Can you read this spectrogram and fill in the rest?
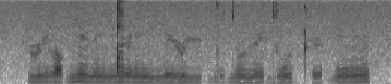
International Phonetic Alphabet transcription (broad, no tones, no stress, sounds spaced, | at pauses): ɭ y l ɔ ɡ ĩ ɳ ĩ ŋ͡ǃ ø ɾ ĩ m i ɭ y ɡ u d ũ ɳ e d u ʈʰ ø ɠ ũ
